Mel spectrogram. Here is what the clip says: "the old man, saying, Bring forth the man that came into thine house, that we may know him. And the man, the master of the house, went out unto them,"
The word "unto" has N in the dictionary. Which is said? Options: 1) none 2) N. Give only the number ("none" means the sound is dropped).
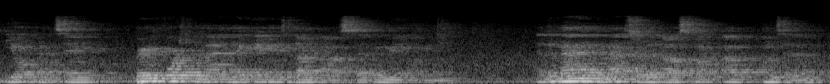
2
